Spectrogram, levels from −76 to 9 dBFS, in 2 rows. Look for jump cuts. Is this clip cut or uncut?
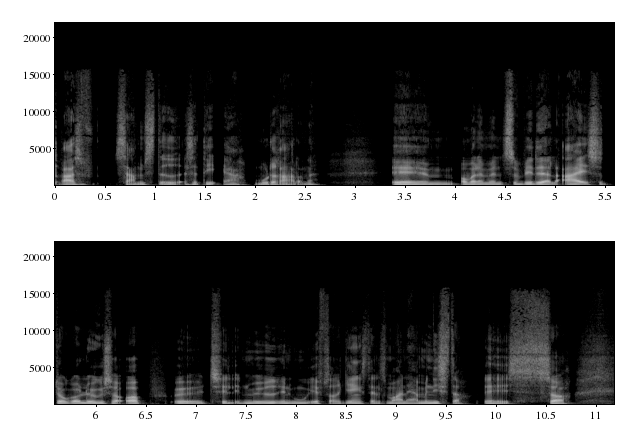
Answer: uncut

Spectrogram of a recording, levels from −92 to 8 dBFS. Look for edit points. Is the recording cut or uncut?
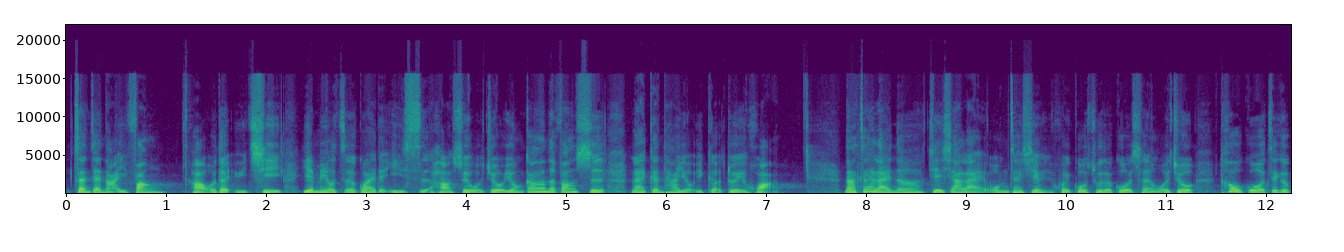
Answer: uncut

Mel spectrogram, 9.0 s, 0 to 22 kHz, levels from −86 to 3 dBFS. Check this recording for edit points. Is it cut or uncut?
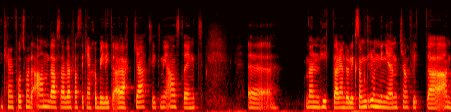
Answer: uncut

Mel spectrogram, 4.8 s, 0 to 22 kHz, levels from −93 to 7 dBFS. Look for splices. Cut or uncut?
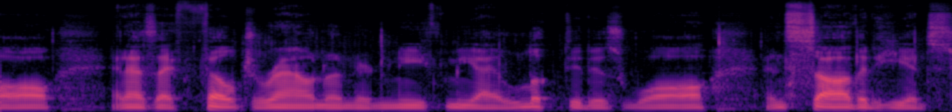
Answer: cut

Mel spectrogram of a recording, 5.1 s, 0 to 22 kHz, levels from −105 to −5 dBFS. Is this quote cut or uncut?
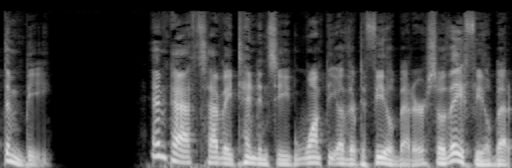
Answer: cut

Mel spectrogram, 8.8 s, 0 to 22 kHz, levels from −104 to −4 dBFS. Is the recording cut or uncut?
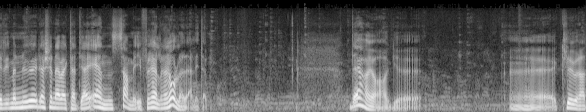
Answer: uncut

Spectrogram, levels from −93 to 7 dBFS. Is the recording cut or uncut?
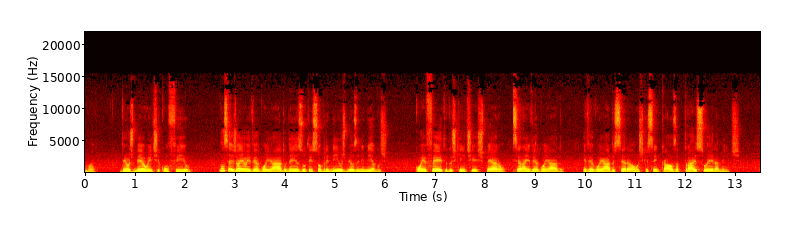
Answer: cut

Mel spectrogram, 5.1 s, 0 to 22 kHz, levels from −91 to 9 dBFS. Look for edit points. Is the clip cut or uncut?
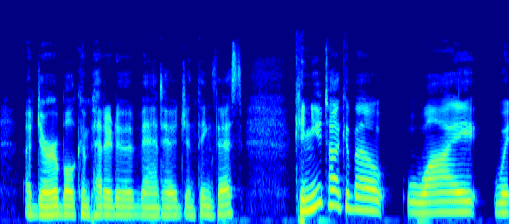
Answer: cut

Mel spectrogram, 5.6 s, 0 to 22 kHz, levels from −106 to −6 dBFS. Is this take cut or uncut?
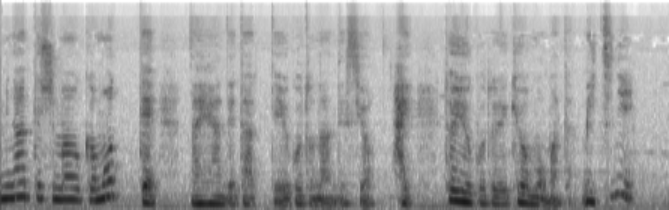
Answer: cut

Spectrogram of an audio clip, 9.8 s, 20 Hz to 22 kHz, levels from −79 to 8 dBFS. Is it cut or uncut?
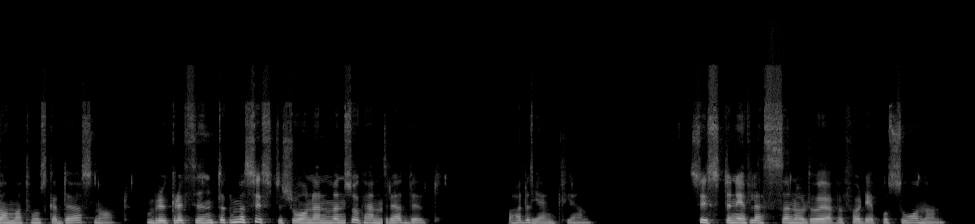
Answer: cut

